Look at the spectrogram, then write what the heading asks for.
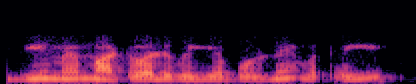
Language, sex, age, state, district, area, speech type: Urdu, male, 18-30, Uttar Pradesh, Balrampur, rural, conversation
